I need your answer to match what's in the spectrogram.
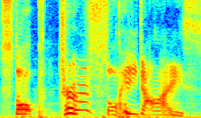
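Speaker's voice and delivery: slow, high, drawn-out speech in broken phrases. Playing a goblin holding a human hostage, speaking in broken Common. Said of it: "He speaks in broken common".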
